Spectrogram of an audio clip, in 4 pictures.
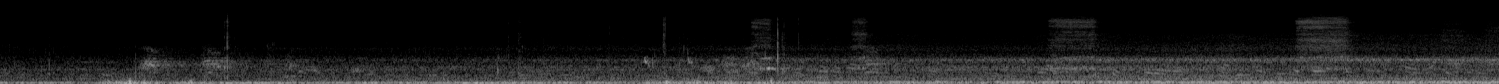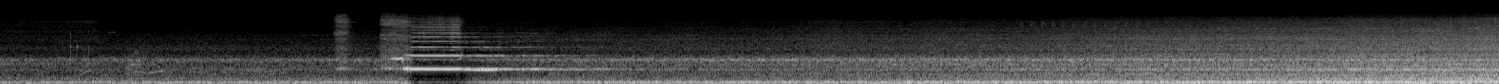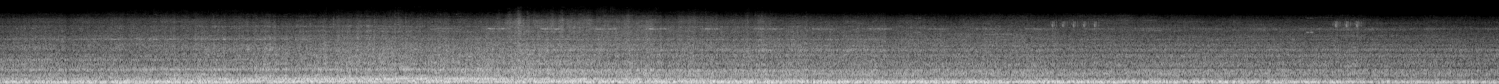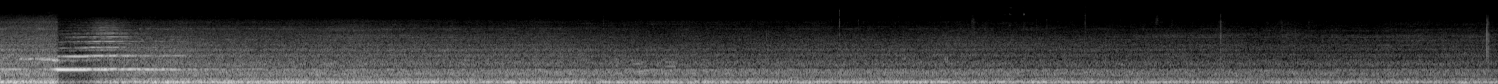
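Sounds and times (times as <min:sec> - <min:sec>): train rumble: 0:00.0 - 0:59.9
locomotive horn blast: 0:18.4 - 0:21.1, 0:45.0 - 0:47.2.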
